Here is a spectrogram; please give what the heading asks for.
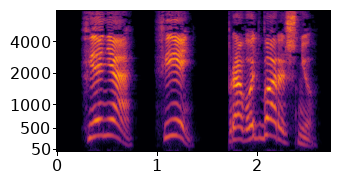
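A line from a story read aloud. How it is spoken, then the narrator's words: Doorman shouting. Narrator (Russian): крикнул привратник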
